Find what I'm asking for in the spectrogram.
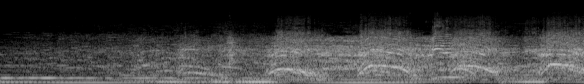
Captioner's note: crowd shouting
